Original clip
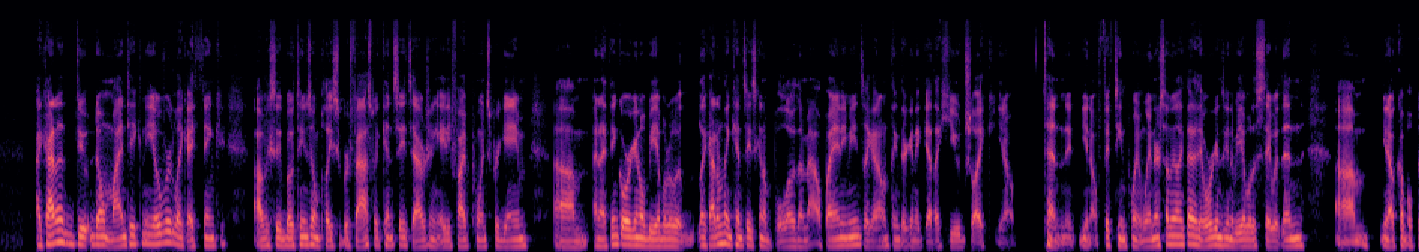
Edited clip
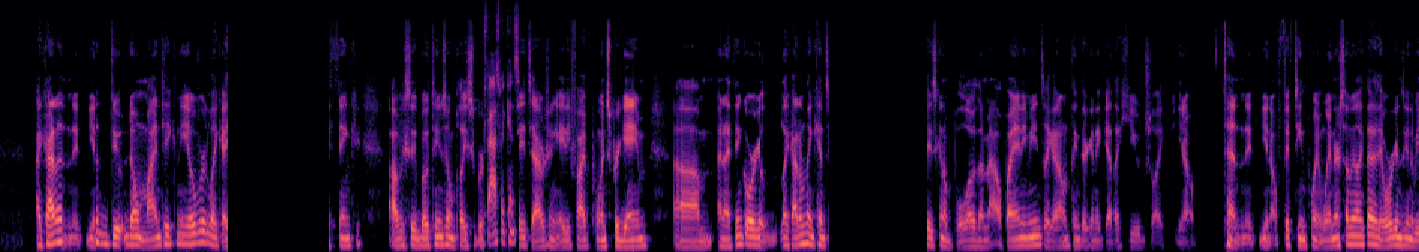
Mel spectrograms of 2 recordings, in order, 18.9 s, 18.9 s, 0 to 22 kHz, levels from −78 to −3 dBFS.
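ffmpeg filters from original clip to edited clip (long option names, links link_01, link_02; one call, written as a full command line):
ffmpeg -i in.wav -filter_complex "[0:a]asplit=14[link_01][link_02][link_03][link_04][link_05][link_06][link_07][link_08][link_09][link_10][link_11][link_12][link_13][link_14];[link_01]atrim=end=0.812[link_15];[link_02]atrim=start=14.048:end=14.512[link_16];[link_03]atrim=start=0.808:end=2.57,asetpts=PTS-STARTPTS,afade=type=out:start_time=1.758:duration=0.004:curve=hsin,apad=pad_dur=1.34[link_17];[link_04]atrim=start=2.57:end=4.644,asetpts=PTS-STARTPTS,afade=type=in:duration=0.004:curve=hsin[link_18];[link_05]atrim=start=4.64:end=5.32,asetpts=PTS-STARTPTS,asetrate=62622,aresample=44100,atrim=end_sample=21118,asetpts=PTS-STARTPTS[link_19];[link_06]atrim=start=5.316:end=6.412[link_20];[link_07]atrim=start=6.408:end=6.842,asetpts=PTS-STARTPTS,volume=6.5dB[link_21];[link_08]atrim=start=6.838:end=7.532[link_22];[link_09]atrim=start=7.508:end=7.532[link_23];[link_10]atrim=start=7.508:end=7.532[link_24];[link_11]atrim=start=7.508:end=8.472[link_25];[link_12]atrim=start=9.028:end=9.95,asetpts=PTS-STARTPTS,afade=type=out:start_time=0.918:duration=0.004:curve=hsin,apad=pad_dur=1.3[link_26];[link_13]atrim=start=9.95:end=13.22,asetpts=PTS-STARTPTS,afade=type=in:duration=0.004:curve=hsin,afade=type=out:start_time=1.96:duration=1.31:silence=0.0841395[link_27];[link_14]atrim=start=13.22,asetpts=PTS-STARTPTS,afade=type=in:duration=0.004:curve=hsin:silence=0.0841395[link_28];[link_15][link_16]acrossfade=duration=0.004:curve1=hsin:curve2=hsin[link_29];[link_17][link_18]concat=n=2:v=0:a=1[link_30];[link_29][link_30]acrossfade=duration=0.004:curve1=hsin:curve2=hsin[link_31];[link_31][link_19]acrossfade=duration=0.004:curve1=hsin:curve2=hsin[link_32];[link_32][link_20]acrossfade=duration=0.004:curve1=hsin:curve2=hsin[link_33];[link_33][link_21]acrossfade=duration=0.004:curve1=hsin:curve2=hsin[link_34];[link_34][link_22]acrossfade=duration=0.004:curve1=hsin:curve2=hsin[link_35];[link_35][link_23]acrossfade=duration=0.004:curve1=hsin:curve2=hsin[link_36];[link_36][link_24]acrossfade=duration=0.004:curve1=hsin:curve2=hsin[link_37];[link_37][link_25]acrossfade=duration=0.004:curve1=hsin:curve2=hsin[link_38];[link_26][link_27][link_28]concat=n=3:v=0:a=1[link_39];[link_38][link_39]acrossfade=duration=0.004:curve1=hsin:curve2=hsin" out.wav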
